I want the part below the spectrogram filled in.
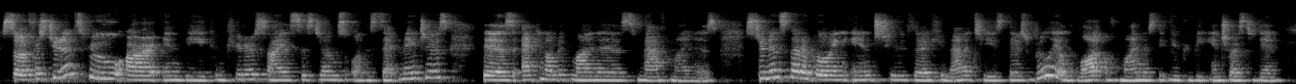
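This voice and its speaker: An academic advisor on a panel answers a student's question in an upbeat, friendly, explanatory manner. Her voice is medium-pitched at a moderate pace, captured on a distant mic in an echoey room.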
